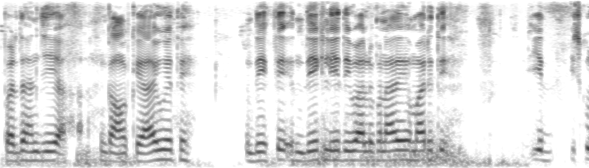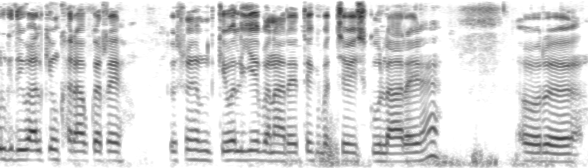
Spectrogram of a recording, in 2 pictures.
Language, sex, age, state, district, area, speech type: Hindi, male, 30-45, Uttar Pradesh, Jaunpur, rural, spontaneous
